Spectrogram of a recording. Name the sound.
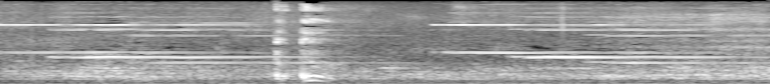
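parliament chamber bell rung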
